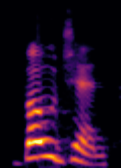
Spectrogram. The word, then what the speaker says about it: Bojan: Bojan rhymes with Trojan.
